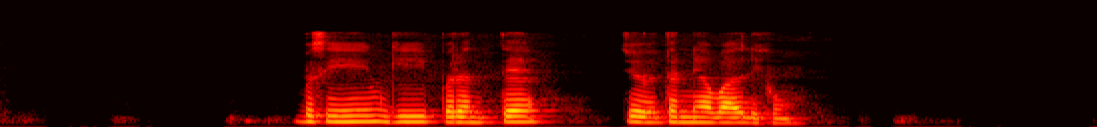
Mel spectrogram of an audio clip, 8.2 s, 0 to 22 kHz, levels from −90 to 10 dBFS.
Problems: background sounds at intervals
